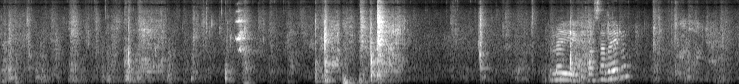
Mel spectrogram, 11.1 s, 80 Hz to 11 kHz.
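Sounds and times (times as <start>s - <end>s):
liquid slopping: 0.0s - 11.0s
metal ladle scraping a pot: 1.6s - 2.6s, 4.7s - 6.2s, 8.2s - 9.2s.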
